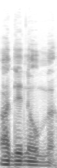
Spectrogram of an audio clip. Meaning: (oncology) adenoma
- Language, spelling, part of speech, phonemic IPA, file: French, adénome, noun, /a.de.nom/, Fr-adénome.ogg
